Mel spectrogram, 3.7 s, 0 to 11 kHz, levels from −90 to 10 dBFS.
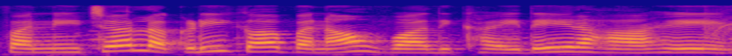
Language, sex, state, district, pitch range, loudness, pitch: Hindi, female, Madhya Pradesh, Dhar, 215-270 Hz, -15 LUFS, 230 Hz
